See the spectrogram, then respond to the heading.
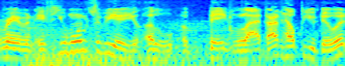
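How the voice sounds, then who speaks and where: A man with a medium pitch talks fairly quickly with lively intonation. Noticeable background noise can be heard. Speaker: gamer co-op partner. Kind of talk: casual gaming chat. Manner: animated.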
